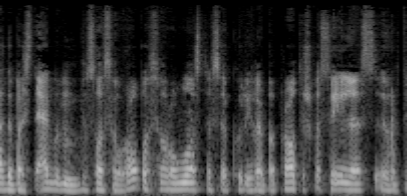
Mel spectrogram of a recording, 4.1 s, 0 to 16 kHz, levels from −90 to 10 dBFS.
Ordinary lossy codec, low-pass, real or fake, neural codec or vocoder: MP3, 64 kbps; 14.4 kHz; fake; codec, 44.1 kHz, 2.6 kbps, DAC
